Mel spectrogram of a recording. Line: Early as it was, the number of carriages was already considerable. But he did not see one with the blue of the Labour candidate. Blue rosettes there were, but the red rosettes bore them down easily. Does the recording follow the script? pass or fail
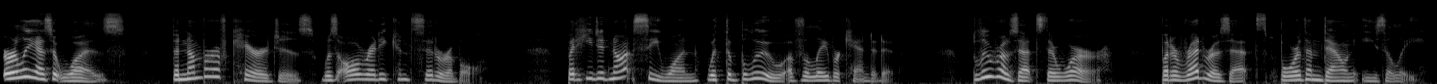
fail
